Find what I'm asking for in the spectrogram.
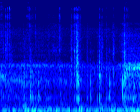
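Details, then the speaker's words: Hyundai Elantra N interior: irregular dry clicks and creaks as the dash is pressed, from the vent and trim strip rubbing together, the source of the dash/screen creak; fixed by stuffing folded non-adhesive material into the tight gap. "It's this whole vent in this strip, which is kind of a pain in the ass, but you just got to find the trouble spots."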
